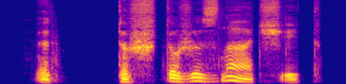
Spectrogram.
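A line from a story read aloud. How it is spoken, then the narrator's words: Old man's quiet question. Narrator (Russian): тихонько спросил серый старик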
